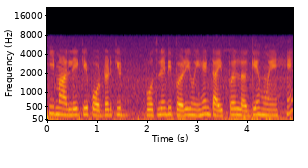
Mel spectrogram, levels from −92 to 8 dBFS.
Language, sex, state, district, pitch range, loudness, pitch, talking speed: Hindi, female, Punjab, Pathankot, 195-220 Hz, -14 LUFS, 205 Hz, 170 wpm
